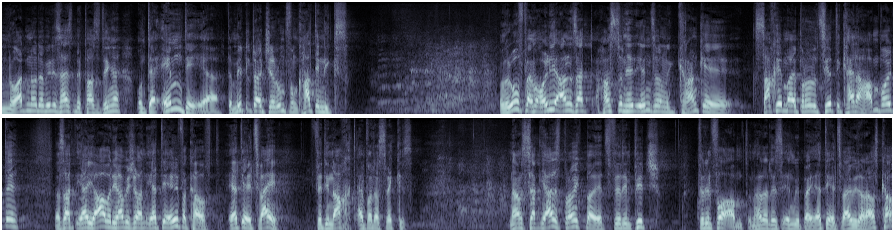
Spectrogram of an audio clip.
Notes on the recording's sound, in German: vor Straubinger Live-Publikum im Rahmen der "Blauen Couch on Tour"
